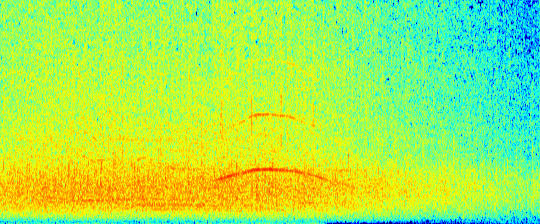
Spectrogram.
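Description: Dense, steady applause from many hands keeps a continuous crackling roar that eases slightly in loudness toward the end.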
